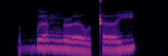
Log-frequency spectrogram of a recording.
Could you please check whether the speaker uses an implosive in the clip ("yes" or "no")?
yes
